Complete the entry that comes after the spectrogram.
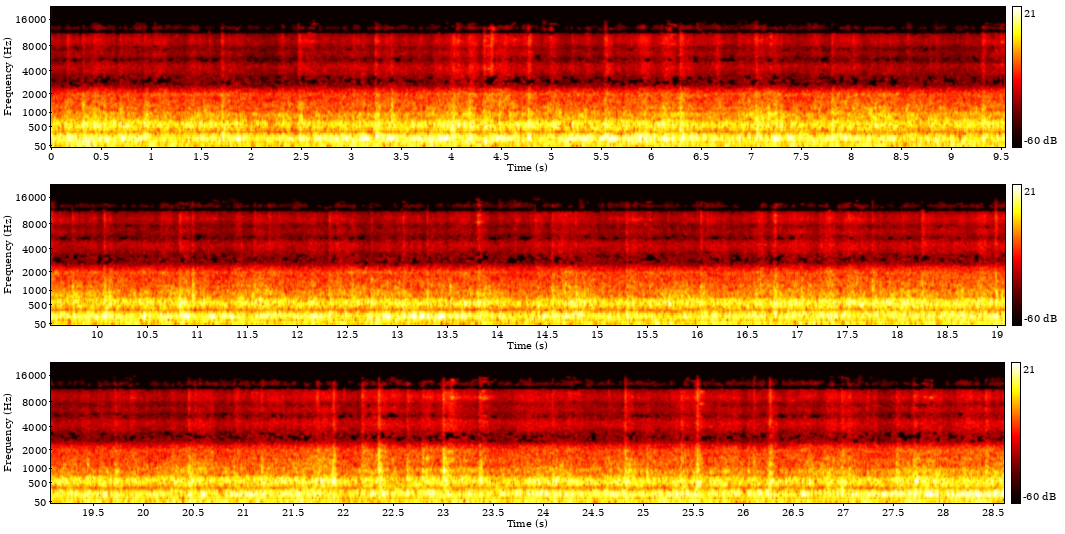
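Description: Passenger train running along the line, heard from the rear of the last coach: a steady rumble of wheels on rail with faint clicks and rattles throughout.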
